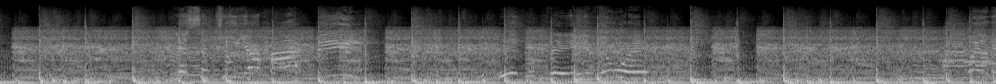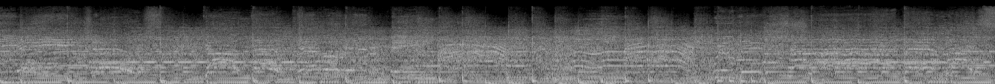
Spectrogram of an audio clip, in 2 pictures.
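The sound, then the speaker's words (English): Harsh screamed vocals ride over a loud, dense heavy metal track, an album's opening title track, with distorted guitars and pounding drums, the shouting sustained and raw throughout without any spoken words. “And then you have some nice screaming in there too.”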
